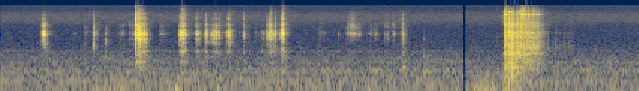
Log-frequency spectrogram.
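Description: Small plastic model-kit parts handled on a wooden desk: scattered light clicks and taps, one sharper click a little under two seconds in. A brief half-second clatter of small hard pieces comes about seven seconds in.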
